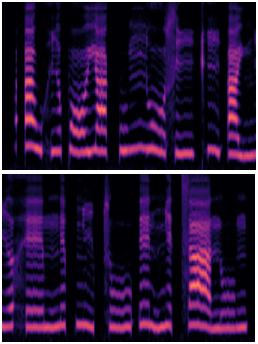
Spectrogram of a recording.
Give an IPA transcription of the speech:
ʔ a˥˨ w h i˩˧ ə̯ p ɔː˩˧ j aː˧ k̚ p uː˧˥ ŋ ɲ oː˥˨ s iː˩ kʰ i˥˨ ʔ a˧˩ j ŋ i˩˧ ə̯ h eː˩ m ŋ e˧˥ p̚ ɲ iː˧˩ p̚ s uː˩˧ ʔ e˥˨ n ɲ e˥˨ t̚ s aː˥˨ n uː˩˧ ŋ

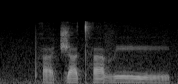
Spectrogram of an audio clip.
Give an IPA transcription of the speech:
pʰ a˨ t͡ʃ a˦ tʰ a˦ v eː˦˨

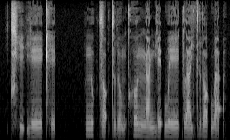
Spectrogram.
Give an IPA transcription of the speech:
t͡ɕʰ i˨˩ ʔ j eː˧ kʰ e˨˩ k̚ | n u˥˩ k̚ s ɔ˨˩ ʔ t r o˩˦ m kʰ o˥˩ n ŋ a˧ ŋ j e˦˥ ʔ w eː˧ k l a˧ j t r ɔ˥˩ ʔ w a˨˩ ʔ

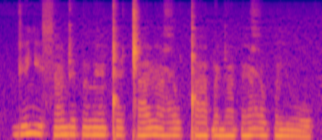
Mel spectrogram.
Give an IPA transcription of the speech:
ɡ e lʲ e s ã ɖ ɛ t̪ ə̃ l ɛ̃ ǃ ɛ ǁ a ɭ ã ʕ o ǃ a ɓ ɐ̃ ɖ ã p ɛ̃ ʕ o p ə̃ lʲ o

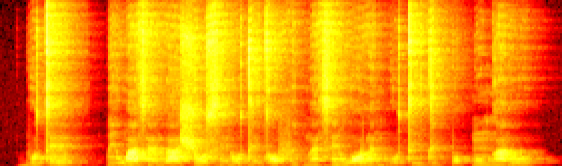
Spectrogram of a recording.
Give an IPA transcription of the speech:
b o˦ t e˧ | k͡p i˦ w ã˧ s ɛ̃˨ l a˨ ʃ o˧ s ĩ˨ ɾ o˧ d e˨ d ɔ˧ f i˧ b ɛ̃˧ s ĩ˦ w ɔ˧ l ɛ̃˨ ɡ͡b o˨ t i˨ d e˧ ɡ͡b ɔ˧ k͡p ũ˦ ɡ ã˦˨ ɾ o˧

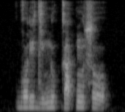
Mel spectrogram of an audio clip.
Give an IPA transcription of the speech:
ɡ o˦ ɾ i˦ d i˧ n u˦ k a˧ k͡p ũ˦ s o˦˨

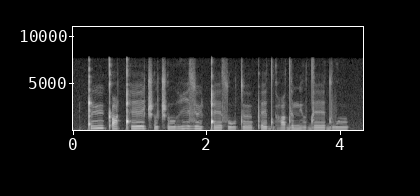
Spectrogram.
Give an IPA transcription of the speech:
ǃ yː kʼ ɑ ǃʰ eː t͡ʃʼ ɯ t͡ʃʼ ɯː ɦ i z y ǃ e s uː t øː pʼ e d ɡʱ ɑ d e mʲ ɯː d eː d v ɯ

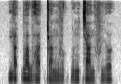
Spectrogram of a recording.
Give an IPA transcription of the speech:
j a˦˥ t̚ v a˨˩˨ w ɣ a˨˩ t̚ ʈ a˨˩ ŋ v ə˨˩ k̚ ɓ ə˧˥ ŋ c a˨˩ n f i˧ ə̯

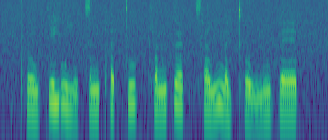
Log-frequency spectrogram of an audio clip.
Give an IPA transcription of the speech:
pʰ o˨˧ w k e˥ j w iː˨˩ w t͡s ɐ˧ ŋ pʰ ɐ˧ t̚ t̪ uː˥ k̚ f ɐ˨˥ ŋ k œː˧ k̚ t͡sʰ ɐ˨˥ w ŋ ɐ˨˥ j kʰ o˨˩ w m uː˧ p ɛː˧ p̚

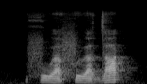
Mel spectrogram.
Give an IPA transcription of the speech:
f u˨˩ a̯ f ɯ˨˩ a̯ d a˦˥ k̚

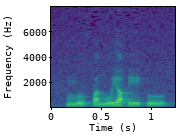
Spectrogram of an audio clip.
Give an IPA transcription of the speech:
m uː˨˩ p a˩˦ n w i˦˥ a̯ ʔ iː˧ ʔ uː˨˩

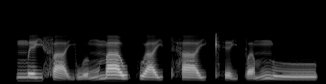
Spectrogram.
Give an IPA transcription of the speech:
m e˥ j f aː˨˩ j w ʊ˨˥ ŋ m aː˥ w kʷ aː˧ j t̪ʰ aː˧ j kʰ e˨˩ j p ɐ˨˥ m n̪ uː˧

